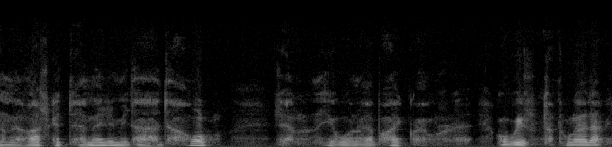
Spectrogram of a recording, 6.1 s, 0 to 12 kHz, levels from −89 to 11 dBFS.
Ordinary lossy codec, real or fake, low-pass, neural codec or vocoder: MP3, 64 kbps; real; 10.8 kHz; none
